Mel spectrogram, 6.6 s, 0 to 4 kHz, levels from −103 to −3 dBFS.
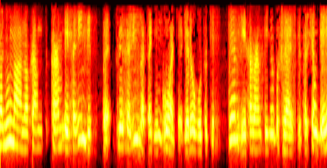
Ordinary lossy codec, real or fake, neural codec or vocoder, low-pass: AAC, 16 kbps; fake; codec, 16 kHz in and 24 kHz out, 0.6 kbps, FireRedTTS-2 codec; 3.6 kHz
